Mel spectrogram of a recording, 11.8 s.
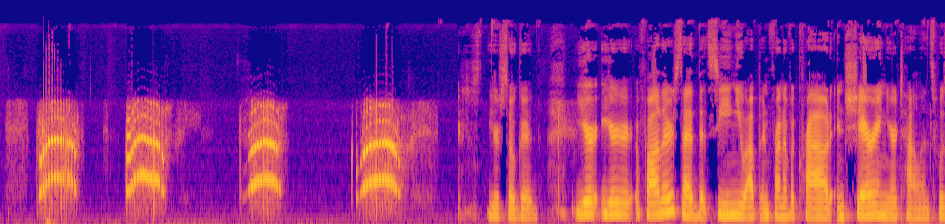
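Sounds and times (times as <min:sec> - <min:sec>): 
person imitating a sandhill crane call: 0:00.2 - 0:02.4, 0:03.0 - 0:03.6, 0:04.4 - 0:05.4
speech: 0:06.1 - 0:11.8.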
